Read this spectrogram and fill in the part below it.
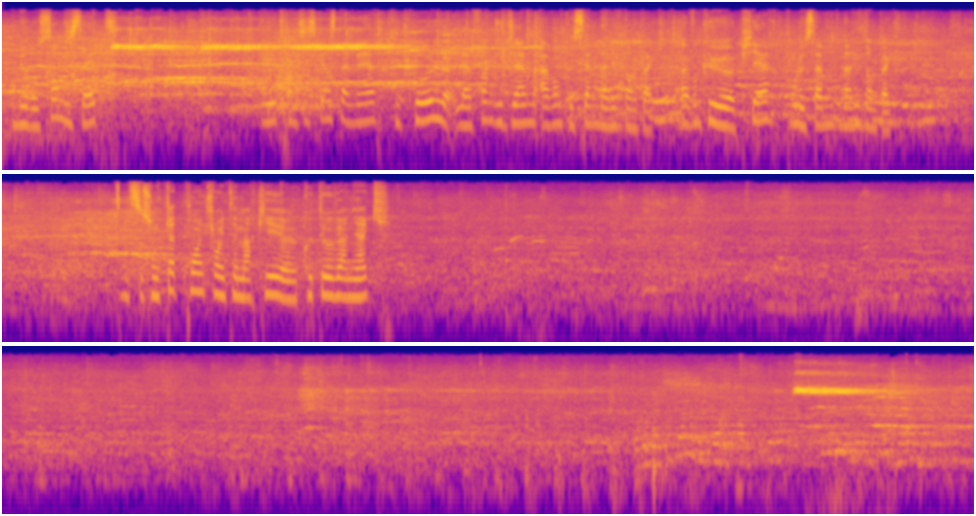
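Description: A crowd of men and women chatter and call out in a large echoing hall.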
